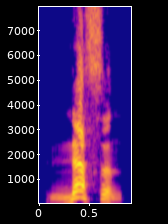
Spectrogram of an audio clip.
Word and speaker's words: NESN: Color on Nessun that's right I got that pronunciation proper it is Nessun that's the Northeast Sports network still in existence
